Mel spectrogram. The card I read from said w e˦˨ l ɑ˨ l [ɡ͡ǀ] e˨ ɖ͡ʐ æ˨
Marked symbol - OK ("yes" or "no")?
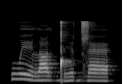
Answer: no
